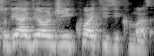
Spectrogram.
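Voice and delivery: usual speaking voice

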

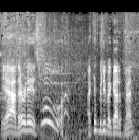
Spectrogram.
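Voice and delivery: loud triumphant whoop, breaking into a laugh; excited cheer. Real, not acted. Player cheering after finally claiming the P Y, excited. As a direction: celebrate a win loudly, pitch leaping on the woo. Claims the capture point in game.

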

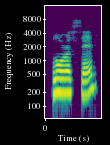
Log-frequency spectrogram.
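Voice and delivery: usual speaking voice

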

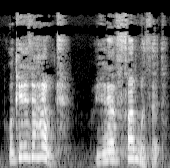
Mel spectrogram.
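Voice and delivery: lightly voiced eager boy; eager kid brother. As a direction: push him with boyish glee. James eager suggestion.

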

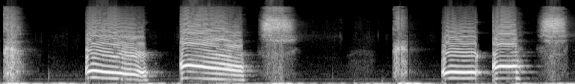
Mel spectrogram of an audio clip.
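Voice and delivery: K, er, uh, sh sound by sound; chopped word. Shown as a demonstration. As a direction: chop the word into single sounds. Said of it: "I'm gonna chop out a word".

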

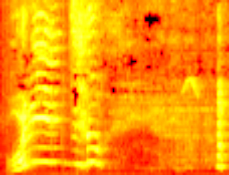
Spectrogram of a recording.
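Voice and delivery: laughing shocked squeal at the dog; caught him red-handed. Real, not acted. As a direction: drag it out, half laughing at the thief. Dog caught eating the toast.

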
